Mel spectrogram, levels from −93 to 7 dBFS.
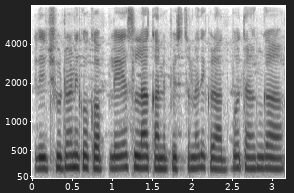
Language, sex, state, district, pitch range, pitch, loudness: Telugu, female, Andhra Pradesh, Annamaya, 190-200 Hz, 195 Hz, -16 LUFS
